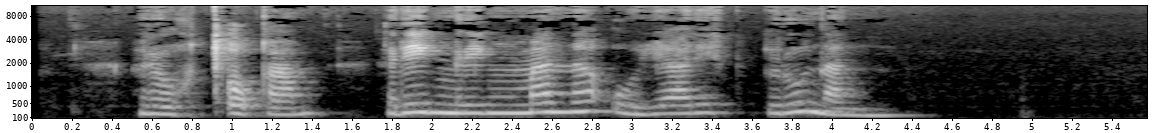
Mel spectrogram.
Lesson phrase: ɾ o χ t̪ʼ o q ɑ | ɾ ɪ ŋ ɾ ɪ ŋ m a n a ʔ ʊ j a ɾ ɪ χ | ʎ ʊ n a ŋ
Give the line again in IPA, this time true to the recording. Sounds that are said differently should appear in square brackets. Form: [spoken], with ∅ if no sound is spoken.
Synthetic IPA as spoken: ɾ o χ t̪ʼ o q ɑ | ɾ ɪ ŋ ɾ ɪ ŋ m a n a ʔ ʊ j a ɾ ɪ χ | [ɾ] ʊ n a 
